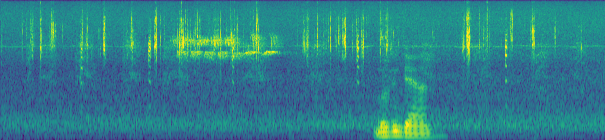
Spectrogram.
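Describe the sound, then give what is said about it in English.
Faint, high, squeaky nasal calls from two white-breasted nuthatches in the same tree come in short repeated bursts among scattered chips, with wind blowing. A man speaks briefly partway through. “They're both making low squeaky noises.”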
